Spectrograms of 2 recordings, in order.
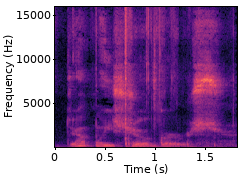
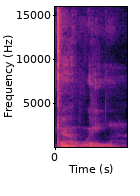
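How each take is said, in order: First: Slow breathy coo to the pets; soft whisper. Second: Said in the usual way. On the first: Real, not acted. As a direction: whisper it tenderly, slowly. Coos to pets after plain question.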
